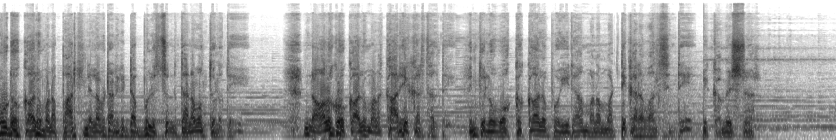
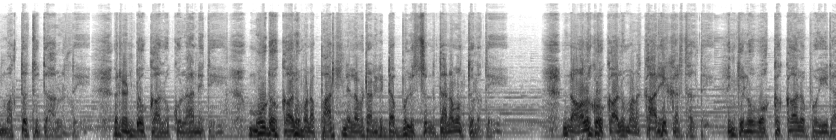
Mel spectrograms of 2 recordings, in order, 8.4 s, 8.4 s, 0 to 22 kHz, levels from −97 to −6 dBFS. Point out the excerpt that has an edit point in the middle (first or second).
first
